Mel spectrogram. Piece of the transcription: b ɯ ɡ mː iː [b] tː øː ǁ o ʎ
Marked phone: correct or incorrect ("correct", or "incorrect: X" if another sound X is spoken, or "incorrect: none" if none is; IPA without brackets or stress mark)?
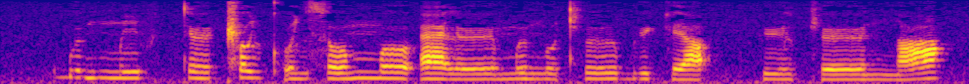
incorrect: f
